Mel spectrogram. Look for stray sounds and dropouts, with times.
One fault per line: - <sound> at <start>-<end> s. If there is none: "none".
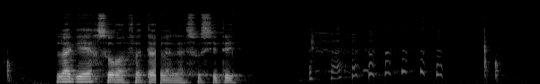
- dropout at 1.6-1.6 s
- laugh at 2.9-4.5 s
